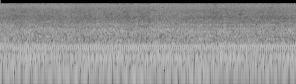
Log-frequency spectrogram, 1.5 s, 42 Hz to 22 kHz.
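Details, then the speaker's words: 15-year-old White Knight 37AW tumble dryer after repair of a grinding noise with worn parts replaced, running over half an hour: smooth, even low hum with no rumble or knock, much better than before; normal drum rotation. "um so it's running it's been on now for over half an hour and sounds a lot better than it used to"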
